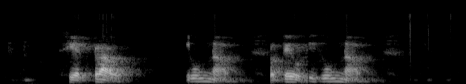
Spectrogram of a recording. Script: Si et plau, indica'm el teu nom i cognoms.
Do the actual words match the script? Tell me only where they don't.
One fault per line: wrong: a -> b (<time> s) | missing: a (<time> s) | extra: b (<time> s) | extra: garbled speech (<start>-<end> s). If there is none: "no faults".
wrong: indica'm -> cognoms (1.9 s)
missing: nom (3.0 s)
